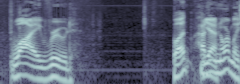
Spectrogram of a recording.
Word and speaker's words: Roode: you know it's it's hard vol B why rude but yeah normally spell it Bo BBY what did you say the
